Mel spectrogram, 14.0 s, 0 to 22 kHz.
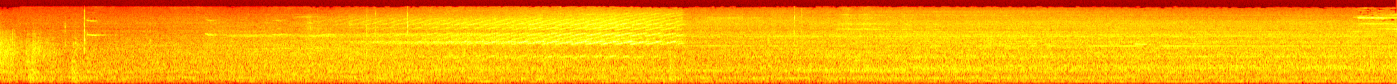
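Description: London Northwestern Railway Class 350 Desiro electric multiple unit pulling into the platform, its wheels and running gear making a steady rumble as the carriages roll past slowly. A faint high whine comes and goes in the middle.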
